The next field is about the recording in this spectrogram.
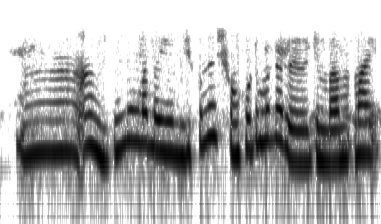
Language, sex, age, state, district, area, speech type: Bodo, female, 18-30, Assam, Kokrajhar, urban, conversation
